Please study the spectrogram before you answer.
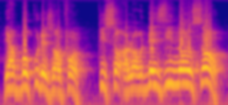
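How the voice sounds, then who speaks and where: A man's voice: high voice, moderate pace, a little mellow. A man from Africa preaches to fellow believers, emphatic and repetitive, asking rhetorical questions. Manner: emphatic, rhetorical questions, repeats key phrases. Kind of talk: impassioned sermon addressed to fellow believers.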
